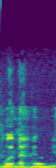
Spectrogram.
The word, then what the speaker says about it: Linehan: That was of course the writer of Father Ted, Graham Yeah, Lennon. Graham Linehan, yes. Linehan, that's it. Yeah, Yes. I Everyone can write pronounces his name, but I his have name.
